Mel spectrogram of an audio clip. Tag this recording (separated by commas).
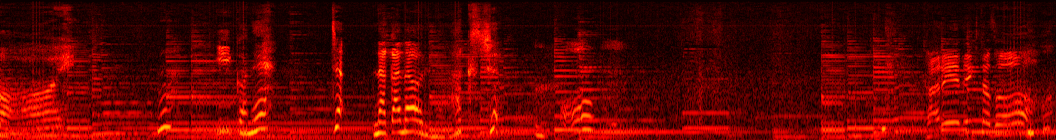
Speech, Music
